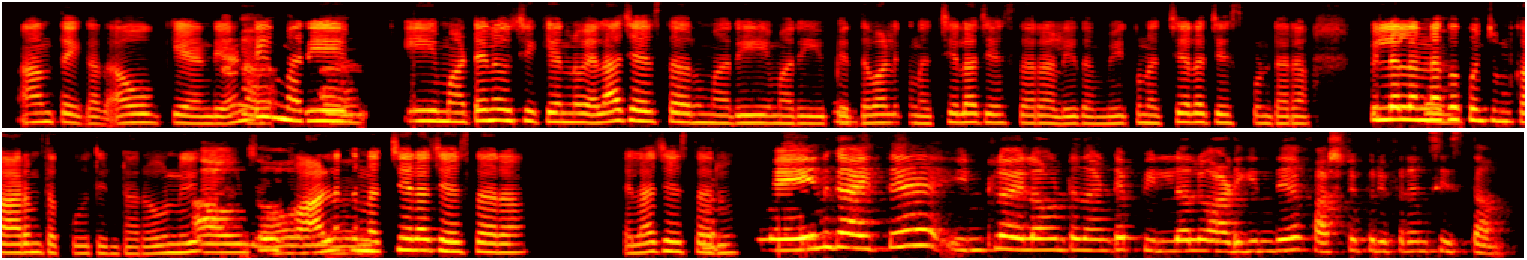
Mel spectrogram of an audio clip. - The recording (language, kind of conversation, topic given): Telugu, podcast, మీ కుటుంబ వంటశైలి మీ జీవితాన్ని ఏ విధంగా ప్రభావితం చేసిందో చెప్పగలరా?
- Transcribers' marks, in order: in English: "ఓన్లీ. సో"; in English: "మెయిన్‌గా"; in English: "ఫస్ట్ ప్రిఫరెన్స్"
